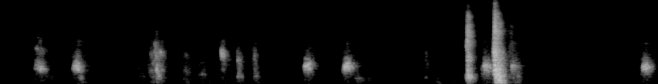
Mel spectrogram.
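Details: Indoor pen holding six Blenheim Cavalier King Charles Spaniel puppies, two girls and four boys, during potty training; soft, clipped yips recur every second or so, with loud clattering knocks toward the end, then another single yip.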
